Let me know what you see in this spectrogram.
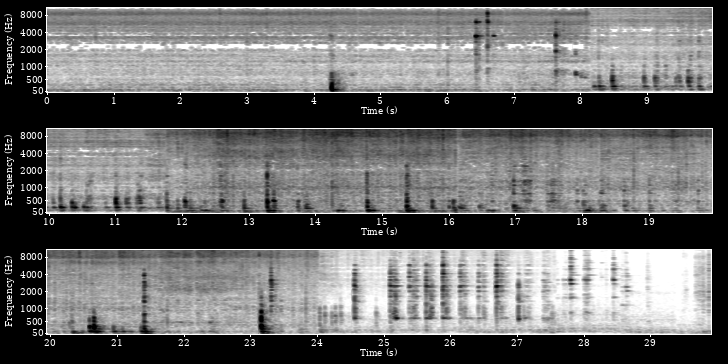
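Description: Vegetables sizzling as they are stir-fried with chopsticks in a small rectangular pan, the chopsticks clicking against the pan. The sizzling grows louder about twelve seconds in and stops about twenty-four seconds in, leaving a run of light taps and scrapes as the food is pushed out of the pan.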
